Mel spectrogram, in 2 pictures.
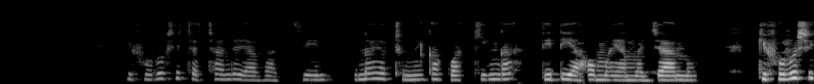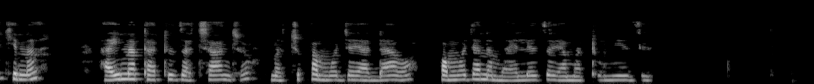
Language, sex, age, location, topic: Swahili, male, 25-35, Kisii, health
